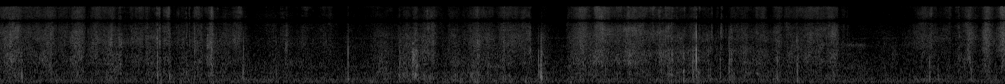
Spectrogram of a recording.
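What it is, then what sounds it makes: Velvet fabric bag being scratched. Fingertips rub and scratch across the ribbed surface of a soft, medium-sized, hollow black velvet or corduroy-textured bag. The result is a steady, bright, scratchy rustle with little low end, broken by occasional sharp little ticks and swells as the strokes change.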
